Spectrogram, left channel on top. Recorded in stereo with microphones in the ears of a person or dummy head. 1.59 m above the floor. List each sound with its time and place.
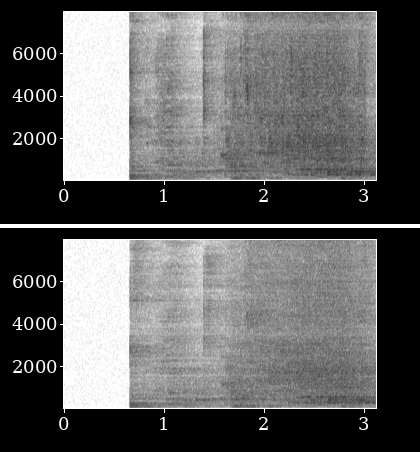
0.7 s a toilet flushing: 40° left (ahead or behind), 0.6 m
